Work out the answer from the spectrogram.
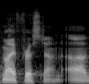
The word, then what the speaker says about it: mifepristone: I think it's mifepristone. Yeah, my first. It's mifepristone.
